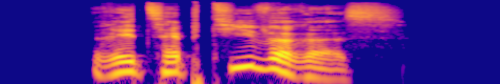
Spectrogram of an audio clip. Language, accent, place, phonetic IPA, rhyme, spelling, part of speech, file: German, Germany, Berlin, [ʁet͡sɛpˈtiːvəʁəs], -iːvəʁəs, rezeptiveres, adjective, De-rezeptiveres.ogg
- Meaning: strong/mixed nominative/accusative neuter singular comparative degree of rezeptiv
